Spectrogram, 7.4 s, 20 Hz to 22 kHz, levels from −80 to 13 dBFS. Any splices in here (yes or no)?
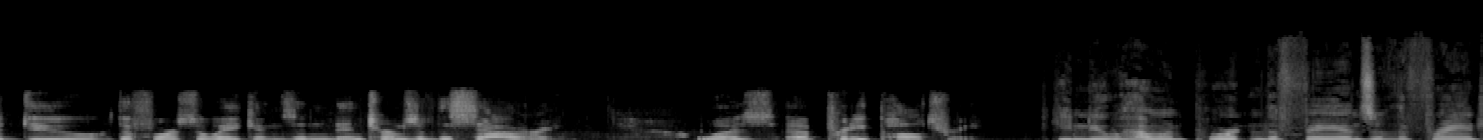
yes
